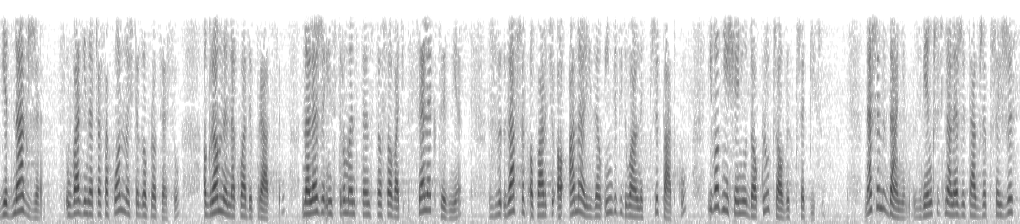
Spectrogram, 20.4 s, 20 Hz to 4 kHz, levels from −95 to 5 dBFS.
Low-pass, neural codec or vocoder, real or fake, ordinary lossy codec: 3.6 kHz; none; real; none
